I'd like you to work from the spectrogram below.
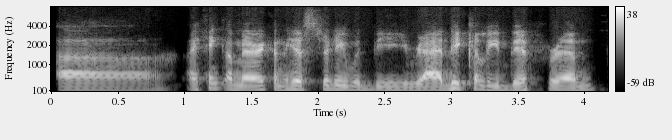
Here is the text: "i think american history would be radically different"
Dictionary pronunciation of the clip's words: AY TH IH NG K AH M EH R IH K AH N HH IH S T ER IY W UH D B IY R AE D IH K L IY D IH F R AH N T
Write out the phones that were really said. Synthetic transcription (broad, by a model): AY TH IH NG K AH M EH R IH K AH N HH IH S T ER IY W UH D B IY R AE D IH K L IY D IH F R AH N T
